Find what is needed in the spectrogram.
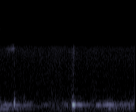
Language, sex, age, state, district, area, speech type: Kashmiri, male, 30-45, Jammu and Kashmir, Budgam, rural, conversation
